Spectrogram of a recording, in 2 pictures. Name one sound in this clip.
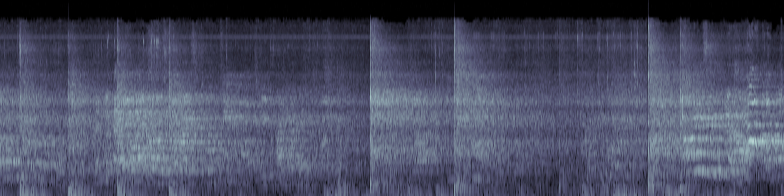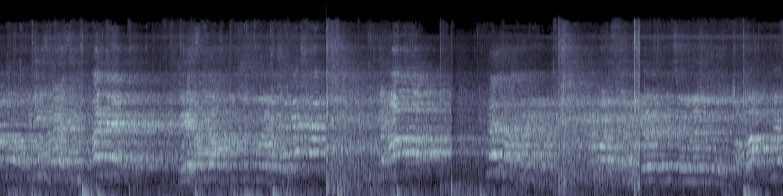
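Men call out and shout to each other during play.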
